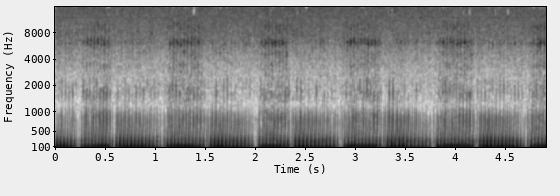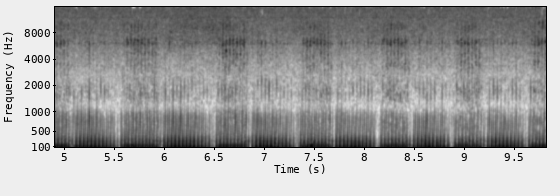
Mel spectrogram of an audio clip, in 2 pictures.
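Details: A kitten of ten weeks purrs right by the microphone, a strong low vibrating hum broken into regular breath beats, about two per second, nothing else audible.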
